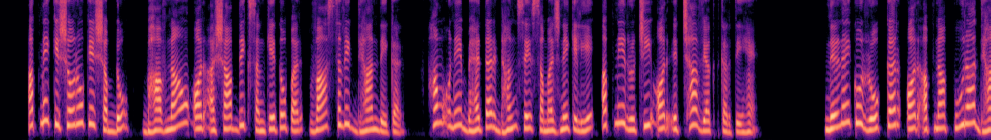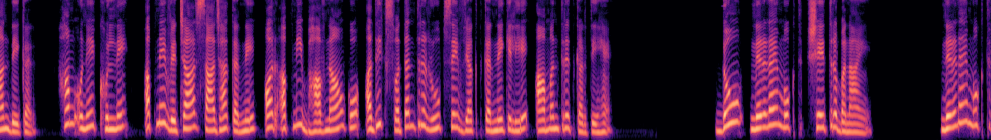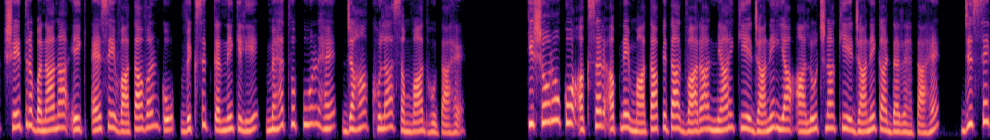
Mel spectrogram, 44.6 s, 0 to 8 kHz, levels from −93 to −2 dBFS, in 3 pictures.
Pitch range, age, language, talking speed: 215-290 Hz, 50-69, Hindi, 135 wpm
